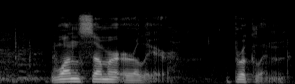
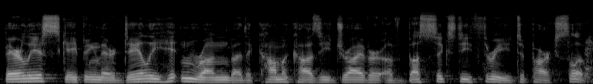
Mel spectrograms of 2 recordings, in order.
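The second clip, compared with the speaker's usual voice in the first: ordinary talk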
